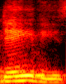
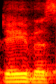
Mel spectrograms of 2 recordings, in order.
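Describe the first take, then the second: First: The name ends with a long 'eez' sound. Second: The name ends with a short 'iss' sound. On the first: This is the usual American way of saying it. The speaker calls it wrong. "Americans always say" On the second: This is how the English say it. The speaker calls it right. "as I think they pronounce it"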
